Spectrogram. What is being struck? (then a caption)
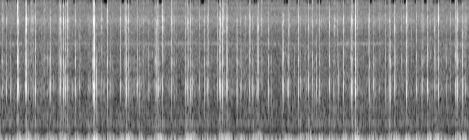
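Hardcover cardboard book. Fingernails quickly scratch and tap the cover and spine of a large hardcover cardboard picture book held close to the mic. The result is a steady, irregular stream of deep, dull thumps layered with bright, crisp scratching clicks.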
